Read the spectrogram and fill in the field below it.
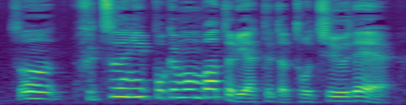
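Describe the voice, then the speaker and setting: A man's voice: high voice, huge pitch swings, fast, warm tone. A man hosting a podcast in casual chat, laughing as he tells a story and imitating an announcer. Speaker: podcast host.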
